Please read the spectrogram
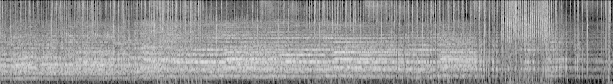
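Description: Experimental electronic glitch music: layered sustained tones over a dense clicking texture, with a burst of hiss about ten seconds in.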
